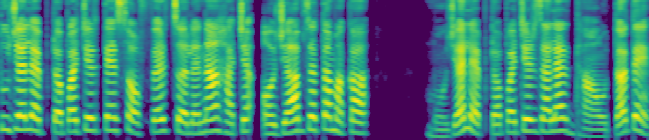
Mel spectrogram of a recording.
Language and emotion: Goan Konkani, surprised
